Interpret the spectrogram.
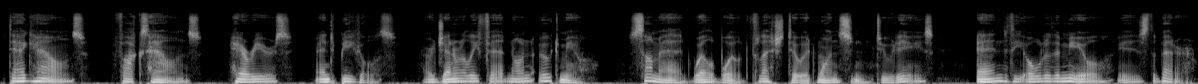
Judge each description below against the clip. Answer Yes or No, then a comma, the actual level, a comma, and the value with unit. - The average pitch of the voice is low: Yes, low, 115 Hz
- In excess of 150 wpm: No, average, 145 wpm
